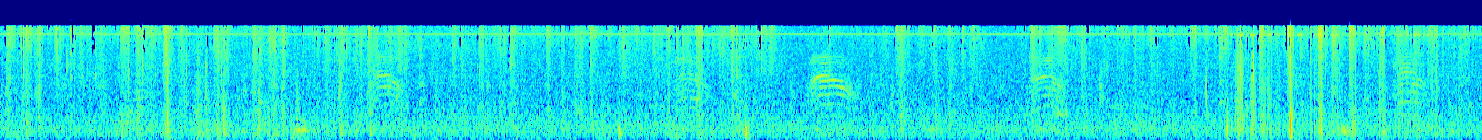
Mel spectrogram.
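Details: Ragdoll cat siblings indoors: several short, faint, arched meows, each rising then falling, at about four, nine, ten and thirteen seconds, amid frequent sharp clicks, taps and soft pattering from the room.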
